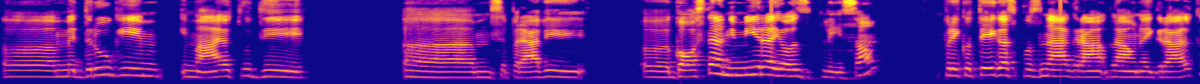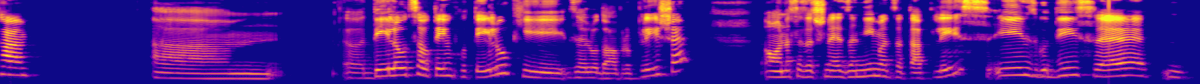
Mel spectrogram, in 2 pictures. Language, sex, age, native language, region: Slovenian, female, 30-49, Slovenian, Central Slovenia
